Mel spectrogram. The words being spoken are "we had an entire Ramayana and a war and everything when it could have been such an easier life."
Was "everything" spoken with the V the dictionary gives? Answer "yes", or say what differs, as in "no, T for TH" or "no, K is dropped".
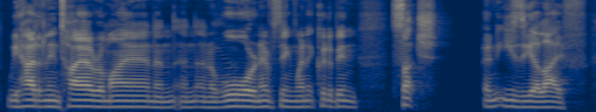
yes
